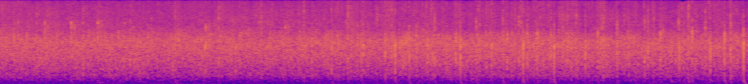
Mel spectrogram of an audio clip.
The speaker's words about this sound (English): It's Mother Teresa, and you should applaud because she deserves that. Thank you.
